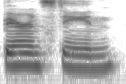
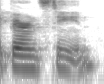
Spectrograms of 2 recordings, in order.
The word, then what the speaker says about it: Berenstain: I remember it like you pronounced it as Berenstein, but it had an A in it So it looked like Berenstain Bears or something.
